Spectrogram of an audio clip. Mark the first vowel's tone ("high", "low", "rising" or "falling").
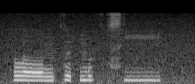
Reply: low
